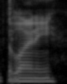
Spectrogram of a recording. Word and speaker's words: bologna: stuff but it's not spelt bologna it's not spelt how it sound um yeah no i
